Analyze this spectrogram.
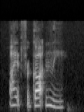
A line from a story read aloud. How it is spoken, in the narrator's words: murmured she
